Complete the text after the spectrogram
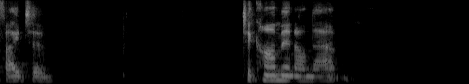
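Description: A middle-aged woman speaks calmly and close, heard through a phone microphone.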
